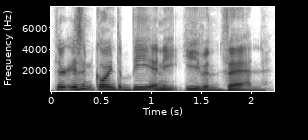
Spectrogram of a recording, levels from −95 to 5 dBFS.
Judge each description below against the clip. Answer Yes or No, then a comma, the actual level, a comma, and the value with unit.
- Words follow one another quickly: Yes, fast, 215 wpm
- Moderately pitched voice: Yes, medium, 150 Hz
